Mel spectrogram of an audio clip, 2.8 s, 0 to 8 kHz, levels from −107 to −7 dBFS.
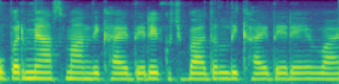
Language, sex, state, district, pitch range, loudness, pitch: Hindi, female, Odisha, Khordha, 200-210 Hz, -17 LUFS, 205 Hz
